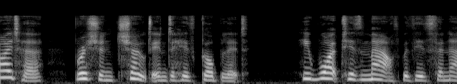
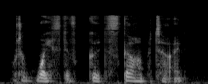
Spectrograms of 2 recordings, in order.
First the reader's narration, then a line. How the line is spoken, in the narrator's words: he muttered under his breath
